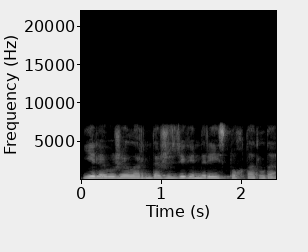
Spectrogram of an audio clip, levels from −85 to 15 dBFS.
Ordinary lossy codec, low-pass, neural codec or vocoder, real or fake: none; 7.2 kHz; none; real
